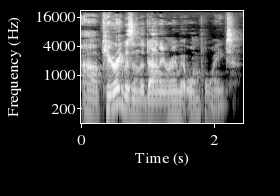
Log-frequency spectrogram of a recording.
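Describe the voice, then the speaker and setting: A woman's voice: sits low, brisk, creaky. An older woman speaking as a longtime house guide, recalling things carefully in conversation, recorded in an attic room. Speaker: longtime historic house guide being interviewed. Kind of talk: conversational reminiscence.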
